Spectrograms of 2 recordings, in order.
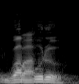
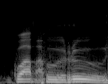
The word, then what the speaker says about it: guapuru: Did I say it right this time? – No, almost. Guapuru. – Guapuru. – Guapuru. – Okay. – Yeah. – I got the right emphasis, but I put they inverted the two.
